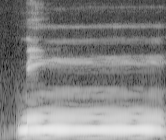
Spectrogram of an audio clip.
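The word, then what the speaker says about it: مِنْ: Min nun mati dari sisi tajwid ya, bertemu dengan qaf itu namanya ikhfa ab'ad, bacanya eng, ming ya. Jadi kalau ketemu dengan qaf dan kaf itu ciri ikhfa ab'ad, ikhfa jauh. An-nya berganti dengan eng, ming gitu.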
